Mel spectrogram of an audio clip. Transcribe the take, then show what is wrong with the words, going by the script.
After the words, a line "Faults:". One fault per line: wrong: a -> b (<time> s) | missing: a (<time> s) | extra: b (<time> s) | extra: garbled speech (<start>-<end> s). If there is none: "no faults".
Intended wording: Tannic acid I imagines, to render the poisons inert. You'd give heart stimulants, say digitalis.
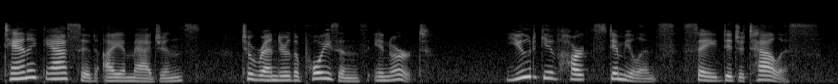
Tannic acid I imagines, to render the poisons inert. You'd give heart stimulants, say digitalis.
Faults:
no faults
